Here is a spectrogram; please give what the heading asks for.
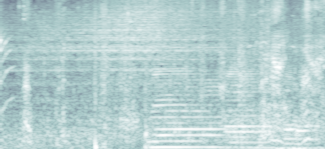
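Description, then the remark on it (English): A dog named Tutu barks and yelps in a drawn-out, insistent burst, its voice rising and wavering over a couple of seconds, with no one talking over it. “Tutu, stop that barking!”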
